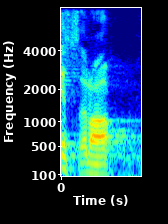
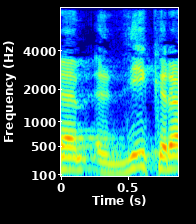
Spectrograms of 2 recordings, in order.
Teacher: إلا أن مصر راؤها مفخم والذكرى والشعرى راؤهما مرقق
